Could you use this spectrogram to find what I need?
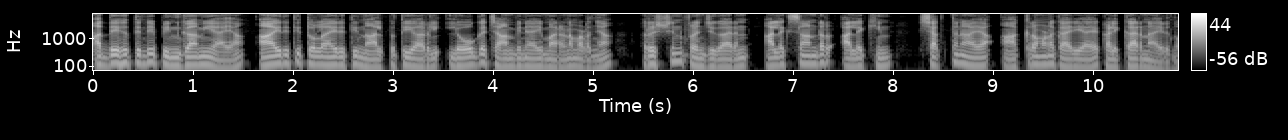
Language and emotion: Malayalam, neutral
